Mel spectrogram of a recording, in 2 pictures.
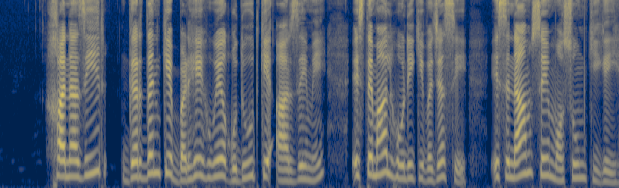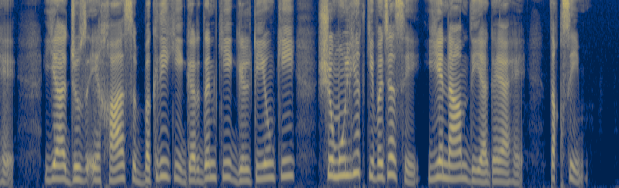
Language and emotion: Urdu, neutral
